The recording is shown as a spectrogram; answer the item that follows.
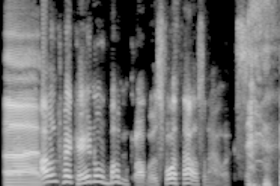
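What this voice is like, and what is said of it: Bad imitation of another person's voice. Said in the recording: “Really, really bad Sean Connery impersonation.”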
